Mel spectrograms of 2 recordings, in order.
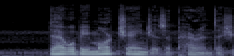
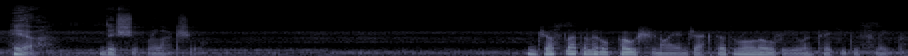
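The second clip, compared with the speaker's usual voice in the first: hushed vampire voice, fading towards sleep; soft lulling; 7 dB quieter than usual. Acted. Vampire sire sedating the fledgling for sleep, soft and hushed. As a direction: lull them under quietly, letting the words drop away.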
